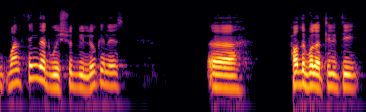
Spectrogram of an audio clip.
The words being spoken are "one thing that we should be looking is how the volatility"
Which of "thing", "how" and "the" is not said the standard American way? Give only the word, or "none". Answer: none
